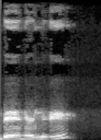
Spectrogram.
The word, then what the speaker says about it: Banerjee: My name is Shoily Banerjee.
